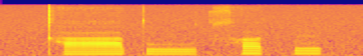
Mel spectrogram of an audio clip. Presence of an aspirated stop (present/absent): present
